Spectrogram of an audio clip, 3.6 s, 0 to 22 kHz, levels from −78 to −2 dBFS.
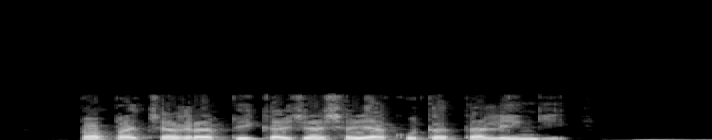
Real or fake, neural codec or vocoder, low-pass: real; none; 7.2 kHz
